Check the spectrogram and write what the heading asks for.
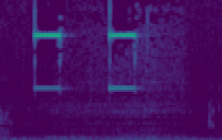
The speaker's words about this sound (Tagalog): Kunin ang orasan. Mag-set ng alarm.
